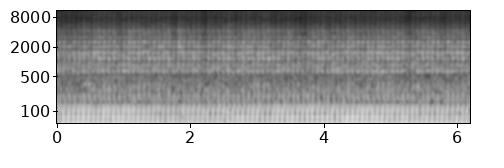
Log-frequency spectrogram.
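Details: Hotpoint NSWR843C washing machine on final 1200rpm spin: a hard, fast rattle of about 200 knocks a minute over the spin roar; the cause of the loud rattle is unknown.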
